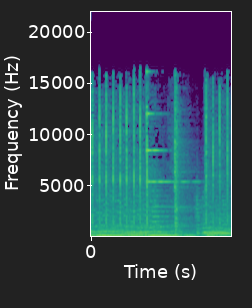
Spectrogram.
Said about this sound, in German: Die Szene, wo Louis eine emsige Vorzimmerdame imitiert und fleißig in seine Schreibmaschine hackt.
